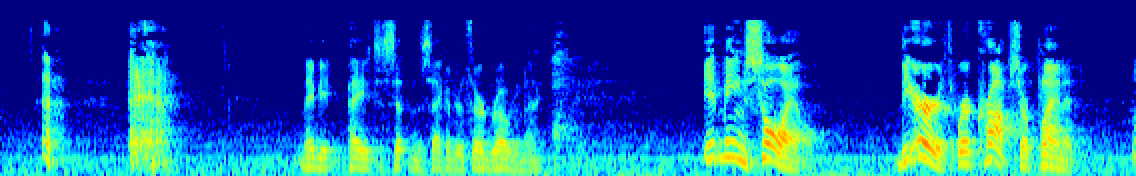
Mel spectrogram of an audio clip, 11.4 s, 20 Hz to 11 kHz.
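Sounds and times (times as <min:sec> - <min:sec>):
speech: 0:00.4 - 0:00.6, 0:03.0 - 0:05.7, 0:07.0 - 0:08.2, 0:09.0 - 0:11.3
person clearing throat imitating a Hebrew guttural sound: 0:00.4 - 0:00.7, 0:01.3 - 0:01.9.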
